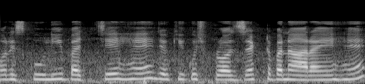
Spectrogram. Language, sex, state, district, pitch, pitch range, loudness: Hindi, female, Chhattisgarh, Balrampur, 230 Hz, 220-245 Hz, -15 LUFS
